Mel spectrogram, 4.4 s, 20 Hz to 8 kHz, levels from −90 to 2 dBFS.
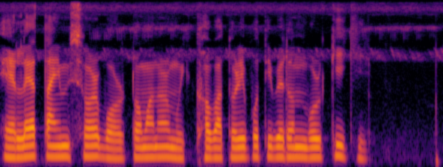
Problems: constant background noise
